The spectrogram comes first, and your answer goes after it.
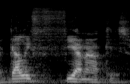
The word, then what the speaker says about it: Galifianakis: Galifianakis, right?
